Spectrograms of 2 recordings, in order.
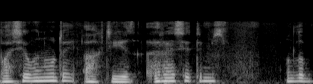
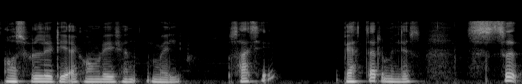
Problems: none marked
